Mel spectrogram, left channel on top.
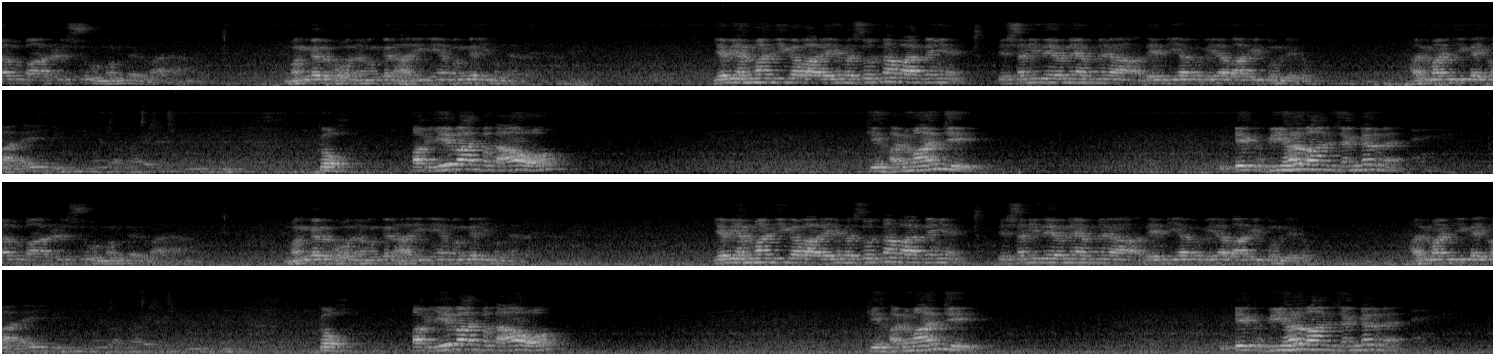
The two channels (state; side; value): noise; right; rumble, 16 dB below the sound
